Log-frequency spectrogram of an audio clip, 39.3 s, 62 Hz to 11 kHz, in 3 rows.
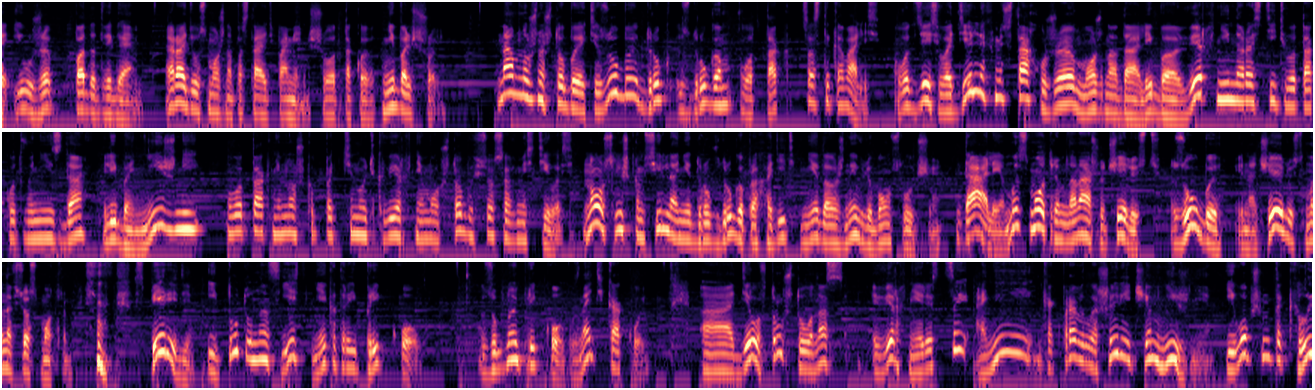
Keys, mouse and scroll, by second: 7.9 shift+middle click, 8.1-8.8 scroll up 1, 9.3 click, 11.0-12.1 scroll up 1, 12.1 g, 14.5 alt+q, 15.0 click, 16.0 click, 17.0 g, 18.8 click, 19.2 g, 22.2 click, 28.0 middle drag, 28.1-29.1 scroll up 2, 38.7 middle drag.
